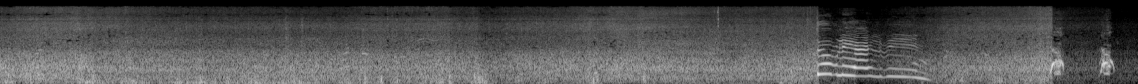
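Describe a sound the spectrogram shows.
Small waves wash onto a shore.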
